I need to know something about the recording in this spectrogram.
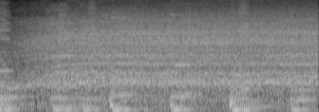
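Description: Handheld hair dryer blowing: a steady, even hiss that switches on suddenly, over background music with low bass notes.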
